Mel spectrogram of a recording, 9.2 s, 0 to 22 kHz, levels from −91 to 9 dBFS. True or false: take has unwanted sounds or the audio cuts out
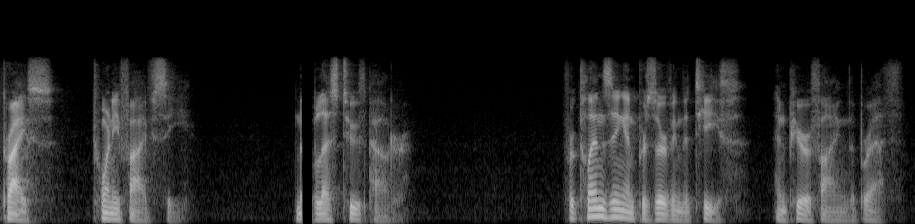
true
